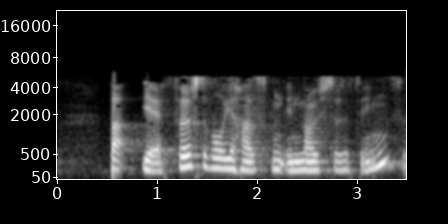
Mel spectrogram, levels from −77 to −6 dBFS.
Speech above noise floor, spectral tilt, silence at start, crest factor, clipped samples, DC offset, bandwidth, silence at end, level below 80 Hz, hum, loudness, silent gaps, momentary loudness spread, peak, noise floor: 36 dB; -8 dB/octave; 0.55 s; 16 dB; under 0.1%; under 0.1%; 6 kHz; 0.05 s; -52 dBFS; none; -15 LUFS; none; 6 LU; 0 dBFS; -50 dBFS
